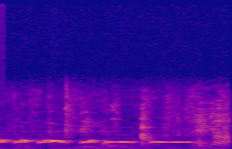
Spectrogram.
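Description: Zebra dove giving soft, rolling coos: a wavering trilled phrase, then a longer, steady, level note. A faint indoor murmur sits underneath.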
